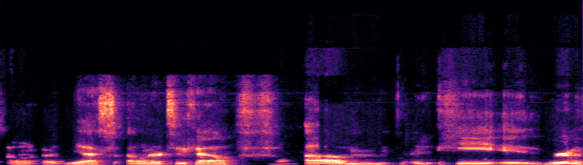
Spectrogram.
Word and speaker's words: Tukel: of people call it tuckle they call it turkel they see an r in the name that isn't there but order two cal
